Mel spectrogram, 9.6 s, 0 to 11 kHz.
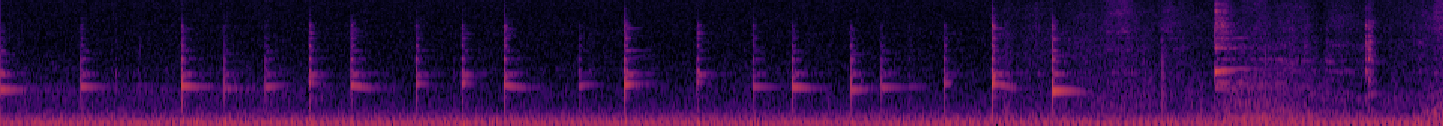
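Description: A fingernail taps repeatedly on the flat base of a stainless steel water bottle, giving short chime-like rings around 1 to 1.6 kHz that fade within about half a second. The taps come at an uneven pace over a steady low hum, and a brief bright rustling sound appears near the end.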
